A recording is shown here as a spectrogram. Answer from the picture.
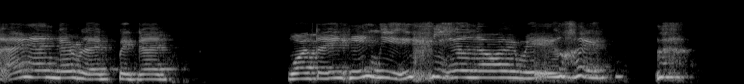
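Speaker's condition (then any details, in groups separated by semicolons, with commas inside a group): Cerebral palsy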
